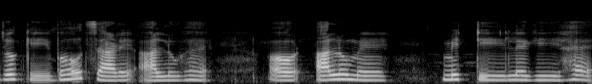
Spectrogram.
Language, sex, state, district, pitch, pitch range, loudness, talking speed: Hindi, female, Himachal Pradesh, Shimla, 200 Hz, 195-220 Hz, -19 LUFS, 110 wpm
